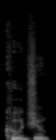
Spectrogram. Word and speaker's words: Kooij: Olaf Kooij, Kooij, is that how you pronounce it? I believe it's Kooi.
